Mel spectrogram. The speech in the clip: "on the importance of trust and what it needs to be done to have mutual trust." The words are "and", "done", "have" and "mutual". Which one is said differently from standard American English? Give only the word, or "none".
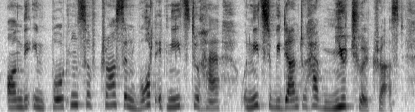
none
